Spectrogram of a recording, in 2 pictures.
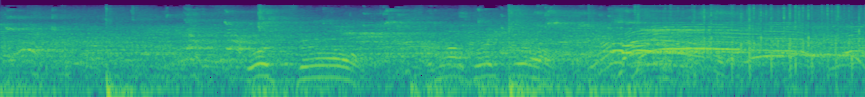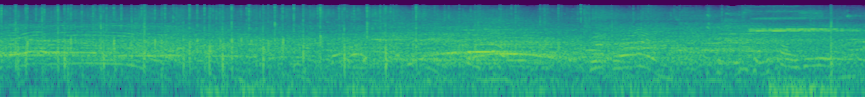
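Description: Sneakers squeak sharply on a hard court floor.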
